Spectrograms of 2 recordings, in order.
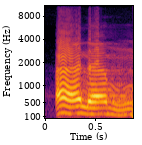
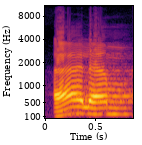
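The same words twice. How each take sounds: First: The word is said with a questioning intonation. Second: The same.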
